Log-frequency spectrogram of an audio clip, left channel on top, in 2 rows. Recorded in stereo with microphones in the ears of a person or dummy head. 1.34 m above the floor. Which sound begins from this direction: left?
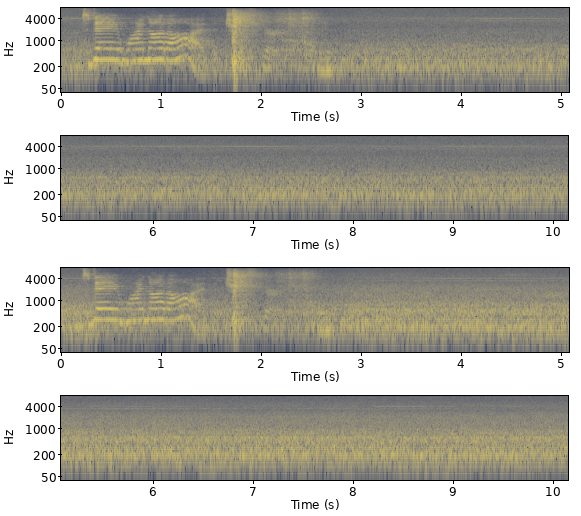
Breaking glass, at 1.7 s.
